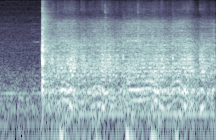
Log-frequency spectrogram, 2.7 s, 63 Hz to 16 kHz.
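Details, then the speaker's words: Audi B5 S4 on its first start attempt after a complete overhaul with ported intake manifold: starter cranks slowly and unevenly with no firing. Weak battery needs more juice. "Well, the good news is it cranks. It ain't gonna fire. It needs more juice."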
